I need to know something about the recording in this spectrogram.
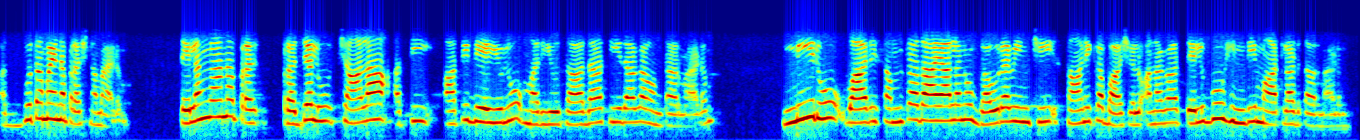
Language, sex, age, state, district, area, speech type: Telugu, female, 18-30, Telangana, Bhadradri Kothagudem, rural, conversation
